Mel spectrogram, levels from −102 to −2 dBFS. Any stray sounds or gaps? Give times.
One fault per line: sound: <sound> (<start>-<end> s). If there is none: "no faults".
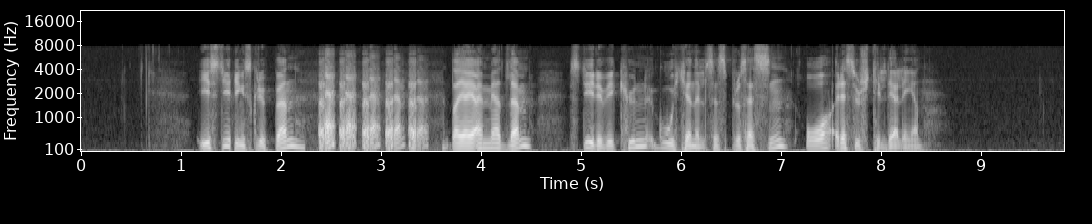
sound: dropout (1.5-1.5 s)
sound: laugh (2.4-3.5 s)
